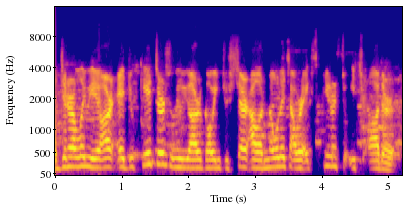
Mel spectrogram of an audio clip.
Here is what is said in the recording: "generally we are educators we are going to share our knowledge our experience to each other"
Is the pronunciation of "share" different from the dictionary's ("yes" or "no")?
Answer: no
